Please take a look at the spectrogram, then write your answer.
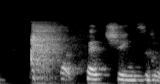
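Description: One sharp, loud sneeze from a person with hay fever bursts out close to the microphone, followed by a brief voice speaking right after.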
